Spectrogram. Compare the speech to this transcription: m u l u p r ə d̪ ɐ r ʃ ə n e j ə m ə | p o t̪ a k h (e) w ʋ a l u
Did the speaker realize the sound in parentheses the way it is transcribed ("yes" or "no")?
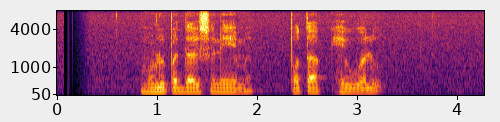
yes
